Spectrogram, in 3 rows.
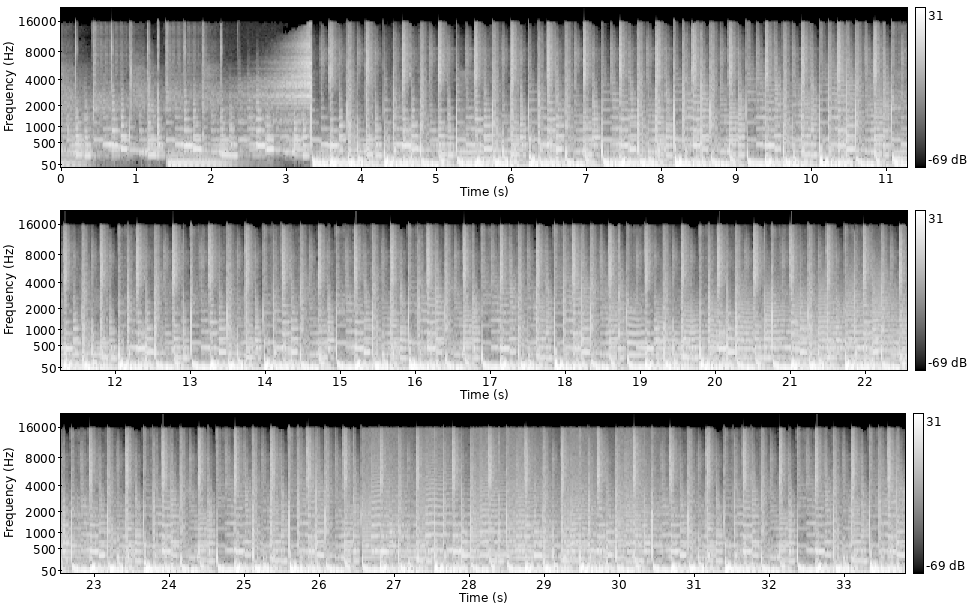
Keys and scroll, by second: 4.7-9.2 typing, 11.8-13.9 typing, 31.9-33.0 typing.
